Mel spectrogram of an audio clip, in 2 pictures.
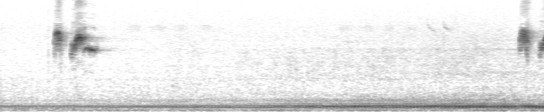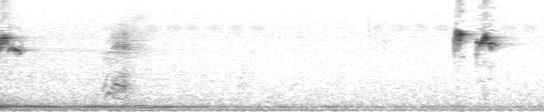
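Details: Red-whiskered bulbul kept as a Lạng Sơn decoy calling wild birds in, giving short two-note whistled phrases about every five seconds over a low steady hum, with one softer call between.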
